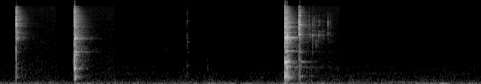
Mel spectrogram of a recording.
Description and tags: Snapping a metal can's...whatever it's called off. Lol.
